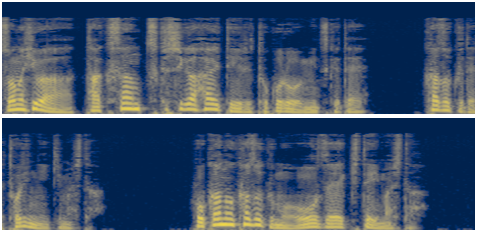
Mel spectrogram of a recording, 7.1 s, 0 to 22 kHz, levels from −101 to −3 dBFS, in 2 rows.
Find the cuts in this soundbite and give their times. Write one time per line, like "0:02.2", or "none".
none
